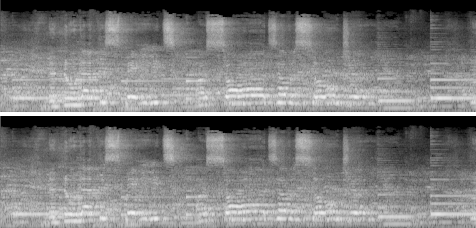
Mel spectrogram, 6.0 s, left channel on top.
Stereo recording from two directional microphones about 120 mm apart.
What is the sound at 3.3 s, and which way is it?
Music, 25° left (ahead or behind).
